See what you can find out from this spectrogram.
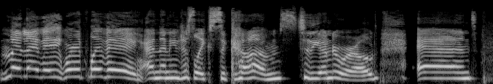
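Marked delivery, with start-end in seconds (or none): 0.0-1.4 mock crying, higher pitch. Retelling a story and voicing the man's words, imitating someone crying. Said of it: "he's crying".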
